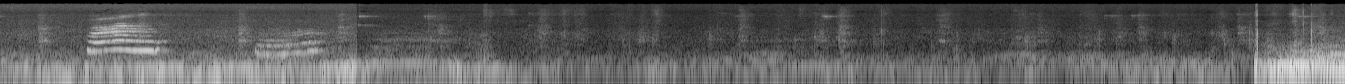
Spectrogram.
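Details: Cats meowing angrily at another cat indoors: two drawn-out, wavering meows in the first few seconds, then quiet rustling and soft taps, Indonesian speech and a loud knock at the end.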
